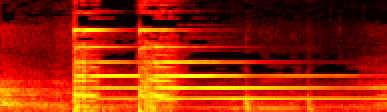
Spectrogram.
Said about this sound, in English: Ring the bell. Ring the bell.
